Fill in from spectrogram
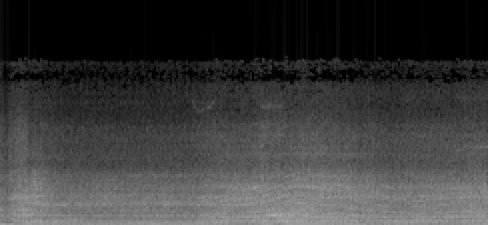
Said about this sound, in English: It's because I'm not hearing the exhaust note. You don't even need to hear the exhaust note. You hear the supercharger.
